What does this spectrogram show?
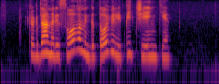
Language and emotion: Russian, positive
